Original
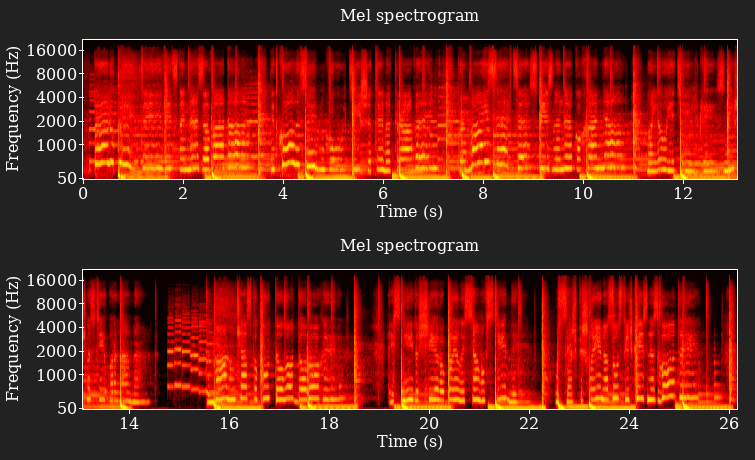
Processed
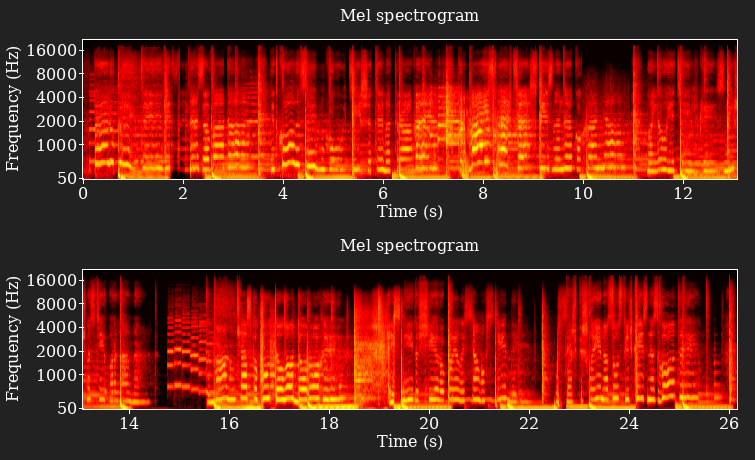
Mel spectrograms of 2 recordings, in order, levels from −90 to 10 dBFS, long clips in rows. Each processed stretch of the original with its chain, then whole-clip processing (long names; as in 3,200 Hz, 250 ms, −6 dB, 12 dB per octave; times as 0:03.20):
0:01.73–0:02.14: high-pass filter 940 Hz + compressor whose output falls as the input rises −45 dBFS
0:06.60–0:09.05: flat-topped bell 2,200 Hz +12 dB 2.6 octaves + saturating transformer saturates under 970 Hz
0:09.96–0:10.92: running median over 9 samples + background noise pink −47 dBFS + high-frequency loss of the air 120 metres
0:16.24–0:19.50: Bessel low-pass filter 6,600 Hz, order 6 + envelope flattener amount 70%
0:20.46–0:22.74: low-pass filter 5,800 Hz + multiband delay without the direct sound highs, lows 240 ms, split 190 Hz
whole clip: no processing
